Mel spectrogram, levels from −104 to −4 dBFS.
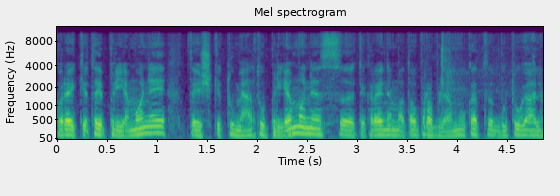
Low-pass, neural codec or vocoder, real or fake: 9.9 kHz; vocoder, 22.05 kHz, 80 mel bands, WaveNeXt; fake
